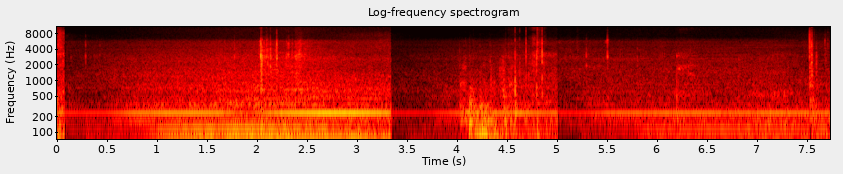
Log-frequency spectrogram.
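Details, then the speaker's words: 2007–2012 Dodge Charger after welding repair of broken exhaust flex pipe and broken studs, started up to check: steady low idle hum, no ticking or puffing; quiet, exhaust sealed with no more leaks. "but stiff really quiet no more leaks so good"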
